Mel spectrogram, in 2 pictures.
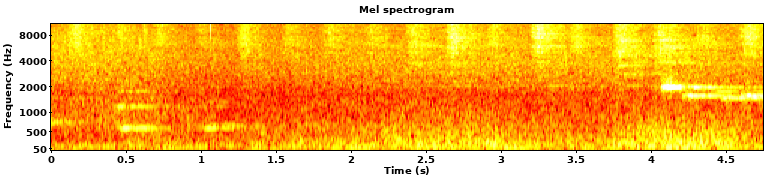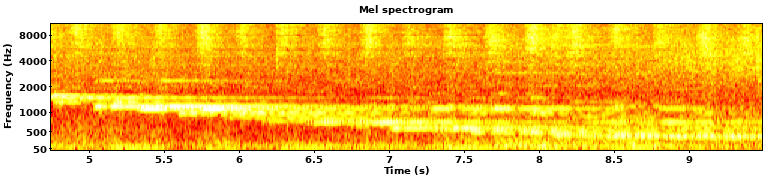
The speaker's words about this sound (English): Okay. This is just the track with the whisper and the percussion.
